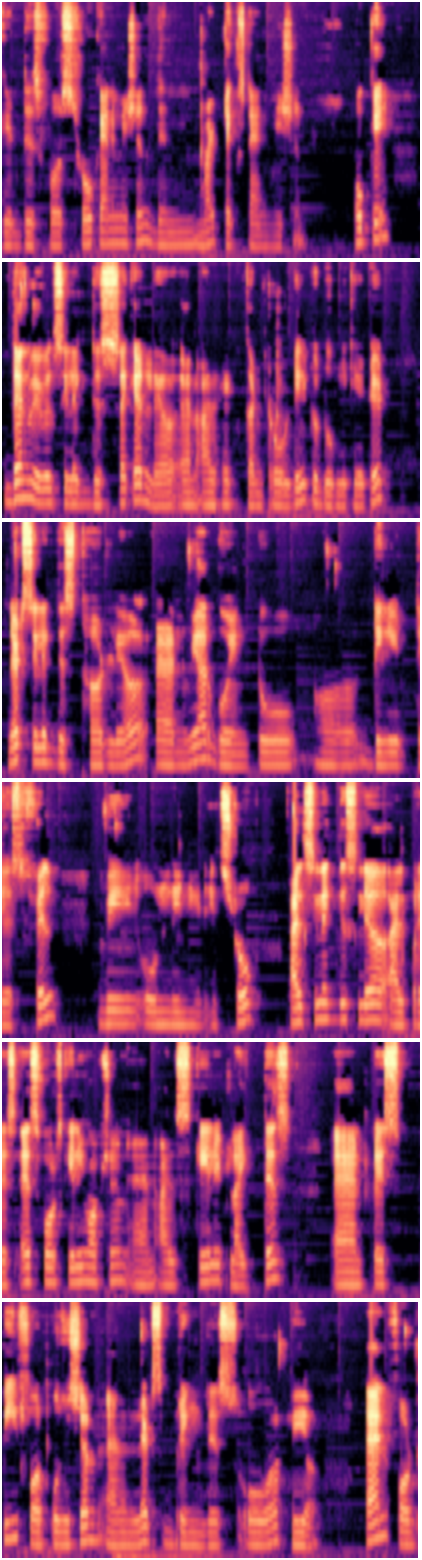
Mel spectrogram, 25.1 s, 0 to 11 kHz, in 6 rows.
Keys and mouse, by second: 0.8 space, 2.2 click, 6.7 ctrl+d, 8.4 click, 16.3 s, 17.0-21.3 drag, 21.3 p, 22.2-24.9 drag.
